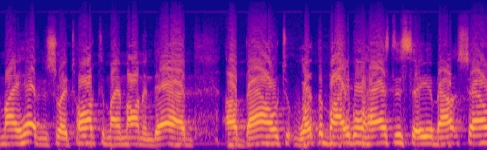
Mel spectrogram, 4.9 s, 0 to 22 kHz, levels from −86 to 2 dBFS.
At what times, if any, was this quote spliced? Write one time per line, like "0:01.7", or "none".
none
